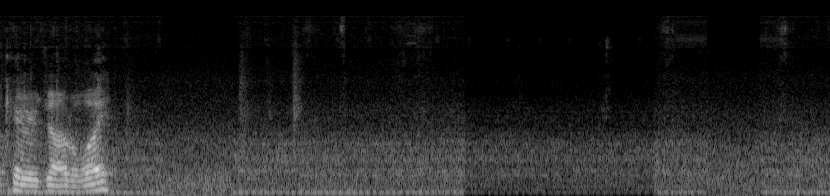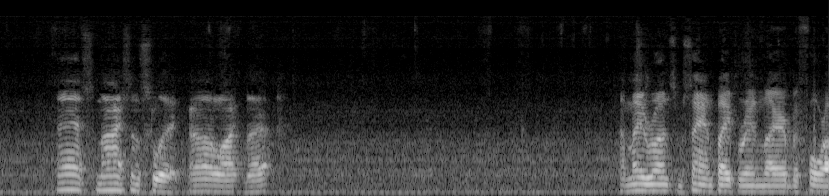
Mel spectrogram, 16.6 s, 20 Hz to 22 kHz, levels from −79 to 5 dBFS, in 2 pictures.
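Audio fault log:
1.63–2.35 s and 7.07–7.62 s, call audio freeze: the sound stalls and the last instant is stretched into a fading buzz-like tail for about 0.70 s and then 0.53 s, with no drop to silence. Afterward the audio resumes exactly where it stopped, so nothing is lost but the clip falls further behind each time. The likely cause is delayed packets draining the jitter buffer. On a spectrogram each freeze shows a smeared, decaying band with no new onsets, and the waveform envelope tapers smoothly until the audio picks up again.
4.65–6.55 s, input switched to a poorer device: the sound abruptly turns duller and a little quieter, roughly 5 dB down, with no gap at either change. A new, faint background noise sits roughly 40 dB below the signal. This is likely a switch to a narrower-band microphone and back. On a spectrogram, energy stops cleanly at 10.5 kHz for this span and a thin, even noise floor appears. 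The waveform steps down in amplitude at 4.65 s and back up at 6.55 s.
12.80 s to the end, jitter buffer speed-up: the audio runs about 113% of normal speed and feels rushed, yet its pitch stays unchanged. The receiver trims short pitch-period slices again and again to shed excess buffered delay, roughly half a second in total here. On a spectrogram, harmonics hold their frequencies while events crowd closer together in time. The waveform shows small, frequent splice points where cycles were cut out.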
